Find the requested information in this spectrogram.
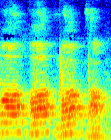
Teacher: दुईटा ओठहरू एक आपसमा स्पर्श भएर प वर्गको उच्चारण हुन्छ।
